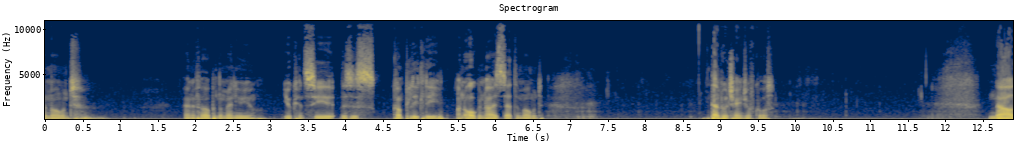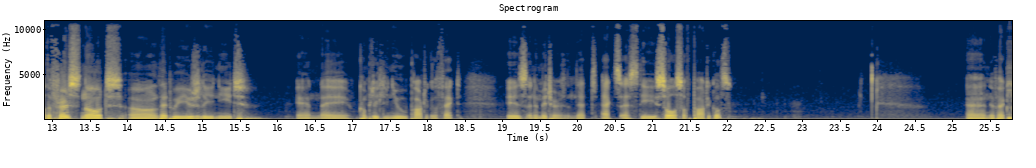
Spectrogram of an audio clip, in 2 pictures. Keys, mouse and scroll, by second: 0.4-0.8 scroll up 1, 1.7 shift+a, 25.0 click.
